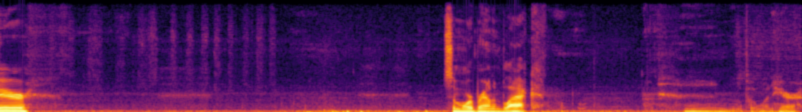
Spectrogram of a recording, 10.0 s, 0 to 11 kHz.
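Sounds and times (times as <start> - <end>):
brush strokes on canvas: 0.5 - 3.6, 9.2 - 10.0.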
